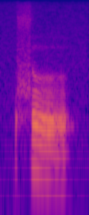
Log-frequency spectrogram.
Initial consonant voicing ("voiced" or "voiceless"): voiceless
